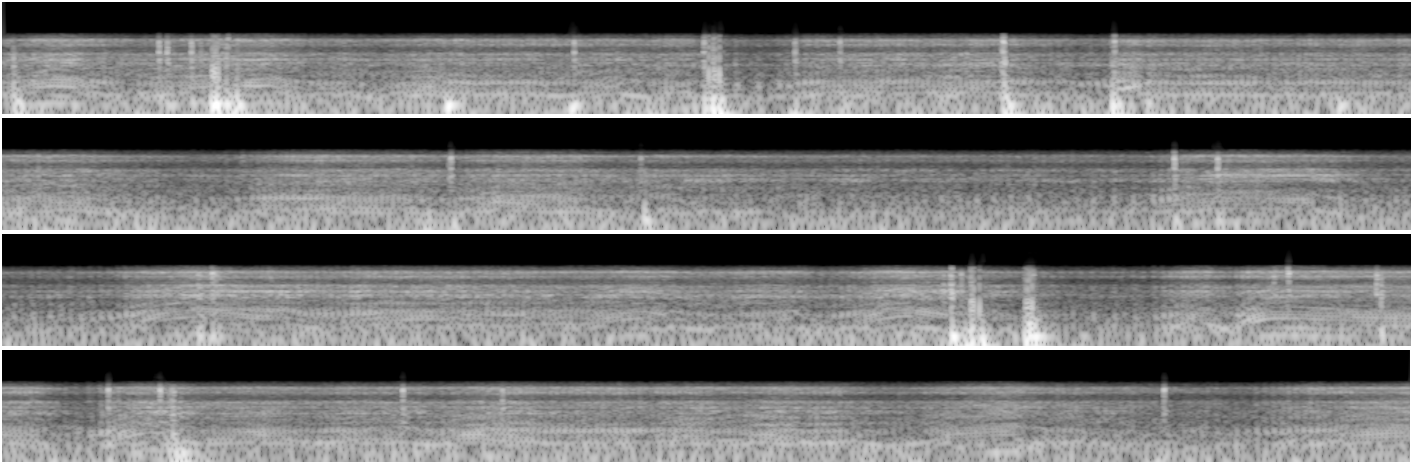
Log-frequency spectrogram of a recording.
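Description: Dirt bike engine revving up and down as it is ridden hard along a rough woodland trail, with sharp knocks and clatter from the bumpy ground, the loudest cluster about two-thirds of the way through.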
